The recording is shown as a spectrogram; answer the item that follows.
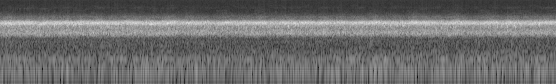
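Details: Nighttime chorus of frogs from a water-filled rice field before planting, full moon overhead, Japan; an even, dense wall of rapid croaking with no pauses and a low background hum.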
